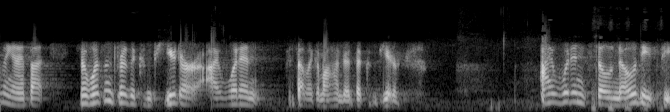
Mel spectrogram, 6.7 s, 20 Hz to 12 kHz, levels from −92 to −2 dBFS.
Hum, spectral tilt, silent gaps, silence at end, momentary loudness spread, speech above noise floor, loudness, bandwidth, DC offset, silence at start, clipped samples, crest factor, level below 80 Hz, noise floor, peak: none; -5.5 dB/octave; none; 0 s; 6 LU; 34 dB; -26 LUFS; 7.2 kHz; under 0.1%; 0 s; under 0.1%; 28 dB; -82 dBFS; -61 dBFS; 0 dBFS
